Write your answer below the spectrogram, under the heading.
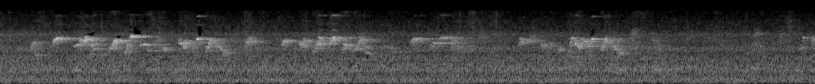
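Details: Rival red-whiskered bulbuls spar on a rainy day: a busy run of short, bouncy warbled phrases for six seconds, then quieter hiss.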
